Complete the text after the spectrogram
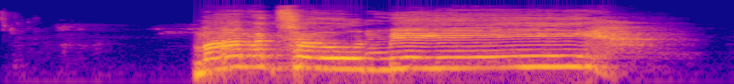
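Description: A young man sings loudly, close to the microphone.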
